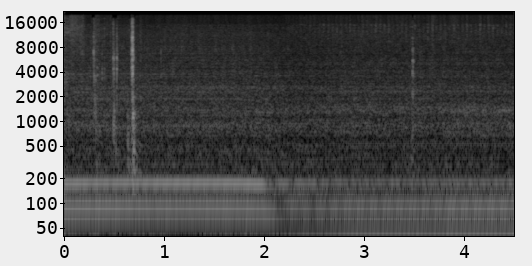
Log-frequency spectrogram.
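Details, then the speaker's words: 2000 Ford Ranger XLT, long-sitting, engine reportedly replaced a year before owner's death; steady low idle, note dropping smoothly when put in gear, clean running with no knocks; sounds good. "Huh. Yeah, that sounds pretty good. Yeah. Shit, it sounds better than your truck did."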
